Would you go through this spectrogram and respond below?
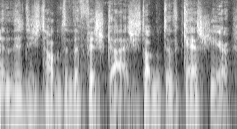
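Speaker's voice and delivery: ordinary talk, nothing marked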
